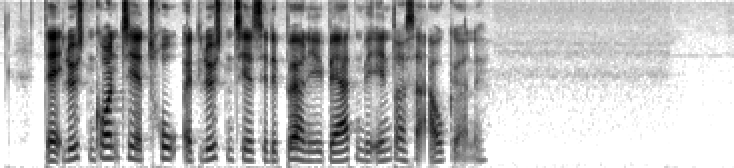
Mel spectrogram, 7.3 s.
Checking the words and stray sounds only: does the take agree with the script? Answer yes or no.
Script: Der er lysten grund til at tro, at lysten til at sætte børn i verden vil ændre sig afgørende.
yes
